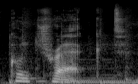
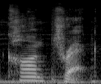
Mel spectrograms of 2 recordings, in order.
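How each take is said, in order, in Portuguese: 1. A tônica está na última sílaba. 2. A tônica está na primeira sílaba. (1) "e a tônica no final" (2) "a sílaba tônica dessa palavra é o C O N"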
